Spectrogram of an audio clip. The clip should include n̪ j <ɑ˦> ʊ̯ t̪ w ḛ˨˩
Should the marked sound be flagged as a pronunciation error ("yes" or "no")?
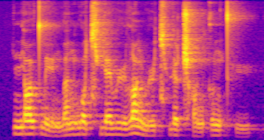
no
